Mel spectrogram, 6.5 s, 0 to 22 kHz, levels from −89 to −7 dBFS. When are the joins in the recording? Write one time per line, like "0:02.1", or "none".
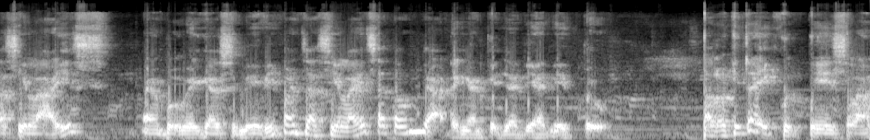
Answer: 0:05.1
